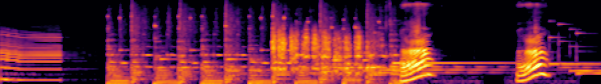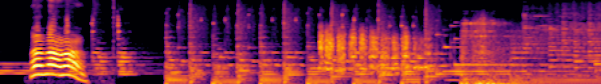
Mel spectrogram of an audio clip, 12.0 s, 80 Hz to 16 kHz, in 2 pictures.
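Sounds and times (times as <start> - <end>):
upward-sliding cartoon calls: 2.7 - 4.4, 9.2 - 10.6.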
